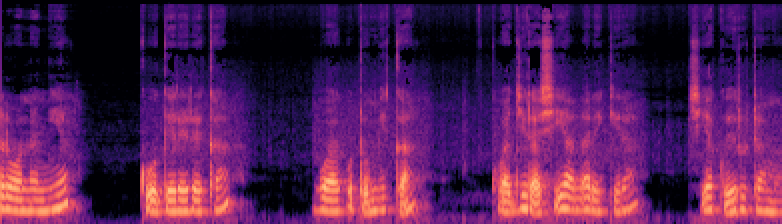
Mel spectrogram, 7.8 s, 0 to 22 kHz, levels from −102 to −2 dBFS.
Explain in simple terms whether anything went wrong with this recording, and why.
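At 0.76 s a corrupt frame was decoded: one small chunk of the compressed speech had scrambled data, and the player played it anyway. The misread values put sound at the wrong pitches for that instant, giving a very faint, quick chirp, squeak, blip or burst of noise.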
